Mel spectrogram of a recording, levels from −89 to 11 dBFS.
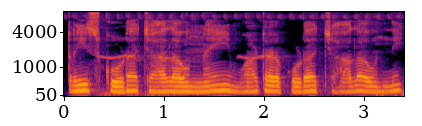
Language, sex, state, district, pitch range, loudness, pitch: Telugu, male, Andhra Pradesh, Sri Satya Sai, 135-150 Hz, -15 LUFS, 140 Hz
